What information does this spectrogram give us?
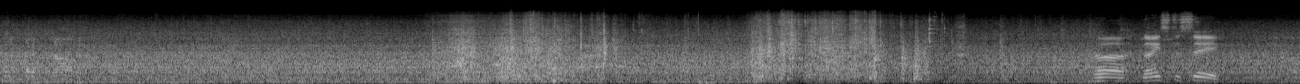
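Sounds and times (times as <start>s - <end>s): debris crashing and clattering: 4.3s - 6.5s, 7.5s - 10.2s.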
